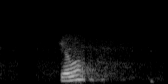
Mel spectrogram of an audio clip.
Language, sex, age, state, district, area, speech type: Hindi, male, 30-45, Uttar Pradesh, Lucknow, rural, conversation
